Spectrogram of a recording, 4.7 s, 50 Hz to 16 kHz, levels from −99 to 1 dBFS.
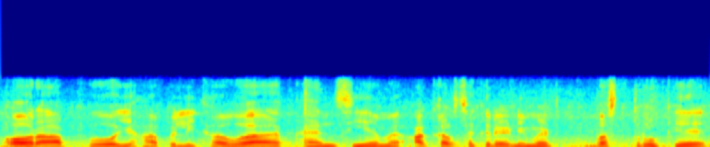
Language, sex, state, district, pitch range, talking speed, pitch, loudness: Hindi, male, Bihar, Katihar, 105-110 Hz, 150 wpm, 110 Hz, -18 LUFS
